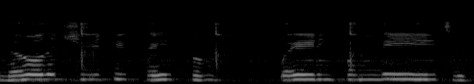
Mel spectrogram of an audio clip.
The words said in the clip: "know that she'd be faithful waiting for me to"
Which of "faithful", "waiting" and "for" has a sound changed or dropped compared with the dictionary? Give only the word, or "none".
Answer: none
